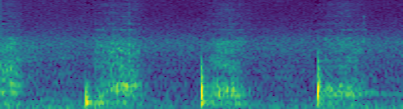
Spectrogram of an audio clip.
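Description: A metal trowel scraping through loose soil in three short, evenly spaced strokes, about one every half second.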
